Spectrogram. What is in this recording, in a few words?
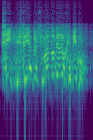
near waypoint, mood med, speech; War Thunder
